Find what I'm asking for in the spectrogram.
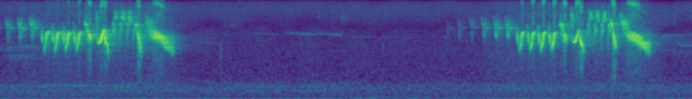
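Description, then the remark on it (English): A small songbird sings two bright, rapid trilling phrases a few seconds apart, each closing with a distinct flourish of the type called a Wallonian or French song, over a steady low background rumble. No one speaks. “That's right, that little bit at the end is totally different, and it's definitely not a suskevit. Finconeers call this a Walserzang, or in English, a Wallonian song, or a French song.”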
